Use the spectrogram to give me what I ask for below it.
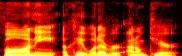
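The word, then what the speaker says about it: Fani: One is it's pronounced Fawny.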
